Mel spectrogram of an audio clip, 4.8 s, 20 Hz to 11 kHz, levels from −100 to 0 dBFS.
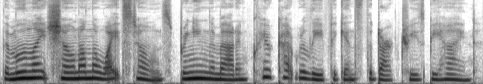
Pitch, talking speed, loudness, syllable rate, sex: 225 Hz, 235 wpm, -16 LUFS, 5.7 syllables/s, female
